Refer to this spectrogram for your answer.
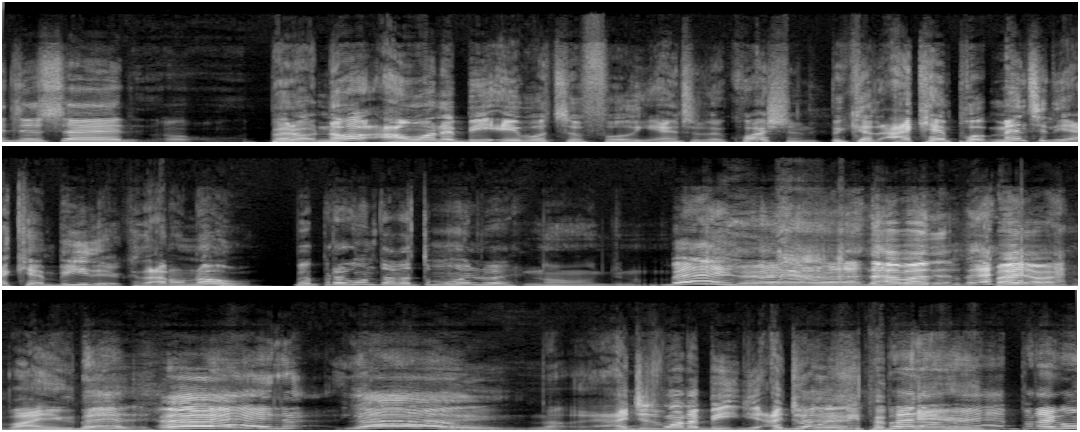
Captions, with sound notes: just said-- But no, I wanna be able to fully answer the question because I can't put mentally, I can't be there because I don't know. (Speaking In Foreign Language) No, you know. (Laughing) I just wanna be prepared.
